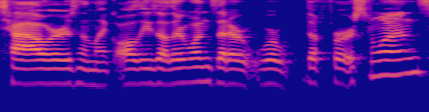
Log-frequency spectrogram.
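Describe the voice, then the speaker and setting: A woman with an American accent speaks in a normal speaking voice, fairly low in pitch and at a fairly quick pace. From New York City, Queens (Jackson Heights). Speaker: podcast co-host. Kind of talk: casual chat.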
